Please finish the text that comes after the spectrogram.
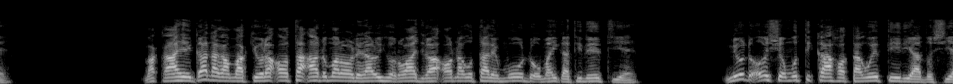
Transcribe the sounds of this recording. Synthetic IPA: makaːheɡanaɣamakeoɾaʔɔtaʔadomaɾɔɾeɾaɾoiɦoɾowad͡ʑeɾaaʔɔnaɣotaɾemoːndoːmaiɣatiðeːtiɛ | neondoːɕiɔmotikaɦɔtaɣwetiɾiaðoɕia

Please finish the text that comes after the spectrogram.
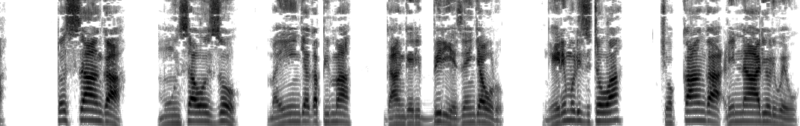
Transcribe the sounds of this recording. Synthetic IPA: to̞ssaːŋɡa | munsawozo | majiːɲɟaɡapima | ɡaŋɡe̞ːɾibːiɾie̞ze̞ːɲɟawulo̰ | ŋɡe̞ːɾimulizito̞wa | co̞kːaŋɡalinaːljo̞liwewu

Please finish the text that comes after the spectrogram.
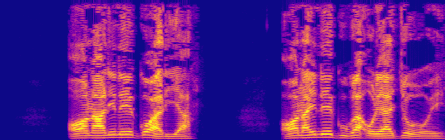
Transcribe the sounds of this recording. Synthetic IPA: ɔnanineːɡoaɾia | ɔnaineɡuɣaʔoɾead͡ʒoːe

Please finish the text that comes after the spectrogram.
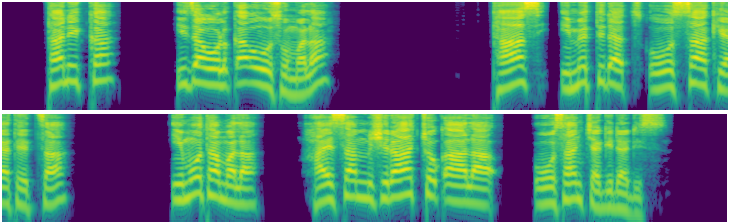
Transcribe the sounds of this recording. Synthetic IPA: t̪ɐnɪkːɐ | ɪzɐwɔlkʼːɐo̞ːsɔmɐlɐ | t̪aːsɪmɛt̪ːɪd̪ɐt͡sʼo̞ːsːaːkɪjɐt̪ɛt͡sːaː | ɪmɔt̪ɐmɐlɐ | hɐjsːɐmɪʃɪɾaːt͡ʃːɔkʼaːlaː | o̞ːsɐnt͡ʃːɐɡɪd̪ɐd̪ɪs

